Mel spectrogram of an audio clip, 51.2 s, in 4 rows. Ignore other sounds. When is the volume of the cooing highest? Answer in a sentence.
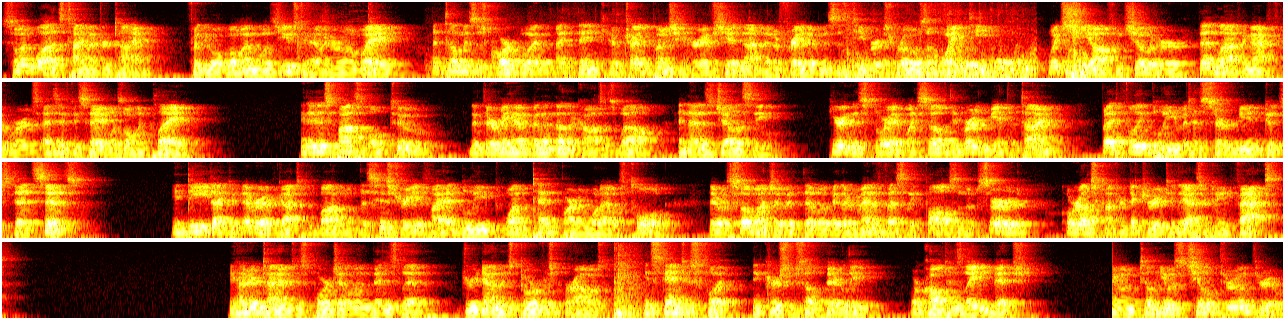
The loudest moment of the cooing is at 10 seconds.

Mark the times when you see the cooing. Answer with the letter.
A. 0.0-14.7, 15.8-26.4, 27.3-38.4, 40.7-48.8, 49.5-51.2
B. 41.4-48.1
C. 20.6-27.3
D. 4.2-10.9
D.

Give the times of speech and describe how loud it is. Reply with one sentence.
You can hear the speech from 0.0 to 14.7 s, at a steady volume; from 15.8 to 26.4 s, at a steady volume; from 27.3 to 38.4 s, at a steady volume; from 40.7 to 48.8 s, at a steady volume; and briefly from 49.5 to 51.2 s.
